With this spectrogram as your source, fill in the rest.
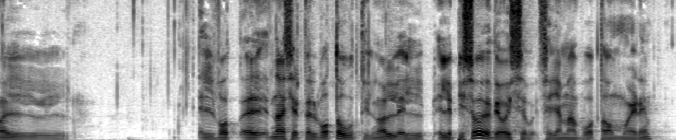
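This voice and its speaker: A man with a Mexican accent speaks at a fairly slow pace in a very deep, low voice. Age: 30s. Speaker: podcast host and rock guitarist. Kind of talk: casual solo monologue. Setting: home studio. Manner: hesitant, many fillers.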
